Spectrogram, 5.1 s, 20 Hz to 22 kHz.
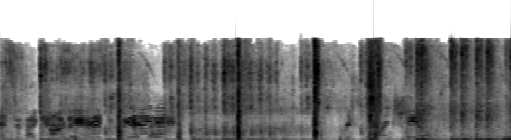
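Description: Gunfire in the video game Farlight 84, sharp shots cracking repeatedly in uneven bursts, close and loud, with a player talking over it and game voice lines.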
